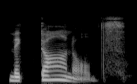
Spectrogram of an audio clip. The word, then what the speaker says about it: McDonald's: the oprah winfrey show mcdonald's i don't have to say i can just hold my tongue in the k position mcdonald's mcdonald's uh buzz i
